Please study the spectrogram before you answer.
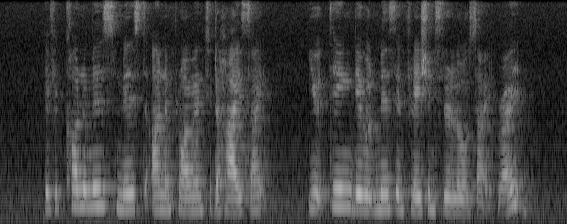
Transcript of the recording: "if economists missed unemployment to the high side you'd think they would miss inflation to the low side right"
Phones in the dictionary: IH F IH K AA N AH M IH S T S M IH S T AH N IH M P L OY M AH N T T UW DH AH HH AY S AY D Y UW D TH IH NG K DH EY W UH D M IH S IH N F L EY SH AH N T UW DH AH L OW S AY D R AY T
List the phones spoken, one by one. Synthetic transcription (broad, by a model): IH F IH K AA N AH M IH S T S M IH S T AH N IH M P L OY M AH N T T UW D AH HH AY S AY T Y UW D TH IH NG K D EY W UH D M IH S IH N F L EY SH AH N T UW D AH L OW S AY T R AY T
